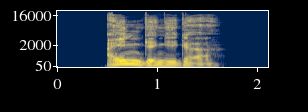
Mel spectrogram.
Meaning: 1. comparative degree of eingängig 2. inflection of eingängig: strong/mixed nominative masculine singular 3. inflection of eingängig: strong genitive/dative feminine singular
- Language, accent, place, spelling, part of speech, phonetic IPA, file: German, Germany, Berlin, eingängiger, adjective, [ˈaɪ̯nˌɡɛŋɪɡɐ], De-eingängiger.ogg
